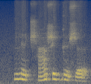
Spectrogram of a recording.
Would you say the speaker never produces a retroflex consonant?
no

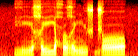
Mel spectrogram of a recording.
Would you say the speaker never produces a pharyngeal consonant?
no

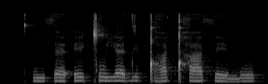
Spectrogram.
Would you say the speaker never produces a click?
no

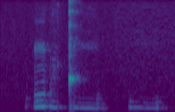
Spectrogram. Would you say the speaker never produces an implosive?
no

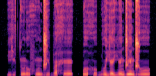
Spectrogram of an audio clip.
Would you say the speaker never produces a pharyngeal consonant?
yes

